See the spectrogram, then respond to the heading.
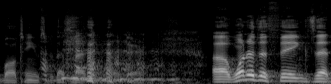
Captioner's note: people laughing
